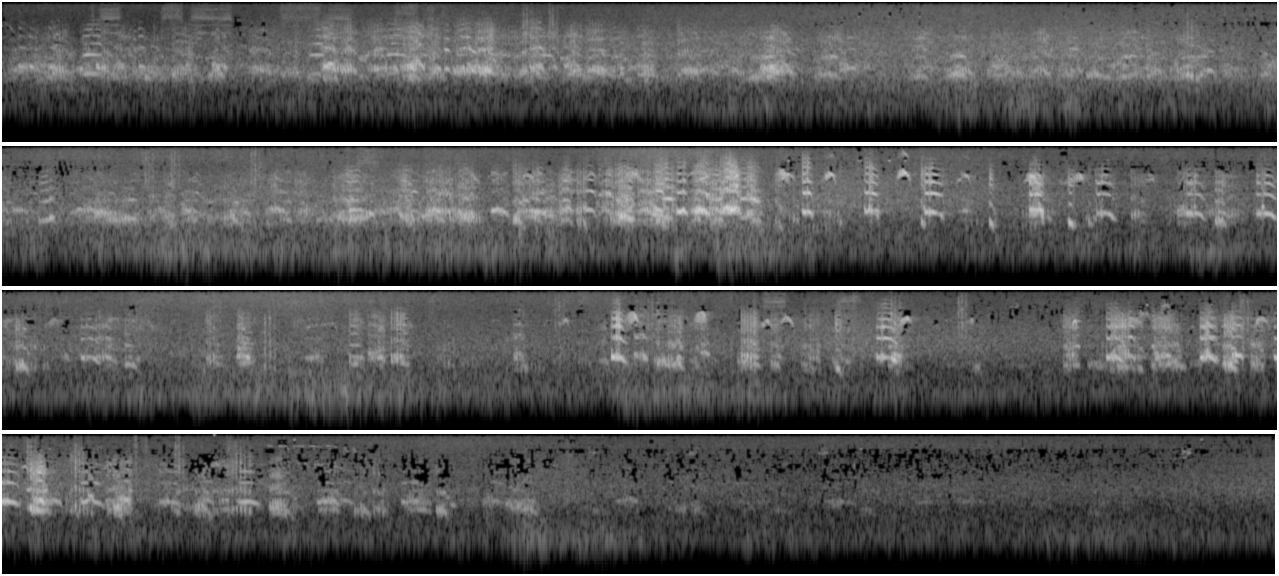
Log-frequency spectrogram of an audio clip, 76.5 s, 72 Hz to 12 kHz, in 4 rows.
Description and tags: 20110228 cranes.closer
calls from overheading cranes, quite close, some wind noise from nearby Evergreen Oaks. Recorded near Las Tiesas (Llerena, Badajoz province, S Spain). Sennheiser MKH60 + MKH30, Shure FP24 preamp, Sony M-10 recorder. Decoded to mid-side stereo with free Voxengo VST plugin
flickr, nature, crane, birds, grus-grus, field-recording, winter, south-spain, cawing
